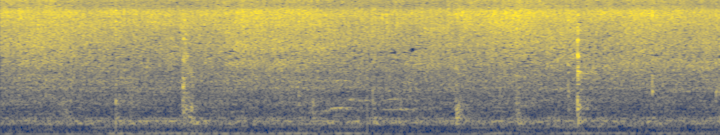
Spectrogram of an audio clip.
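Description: Freshly added chopped tomatoes with fried onions and bitter gourd peel sizzling steadily in a kadhai, stirred with a metal slotted spoon. The spoon clicks sharply against the pan a few times, loudest near the end.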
